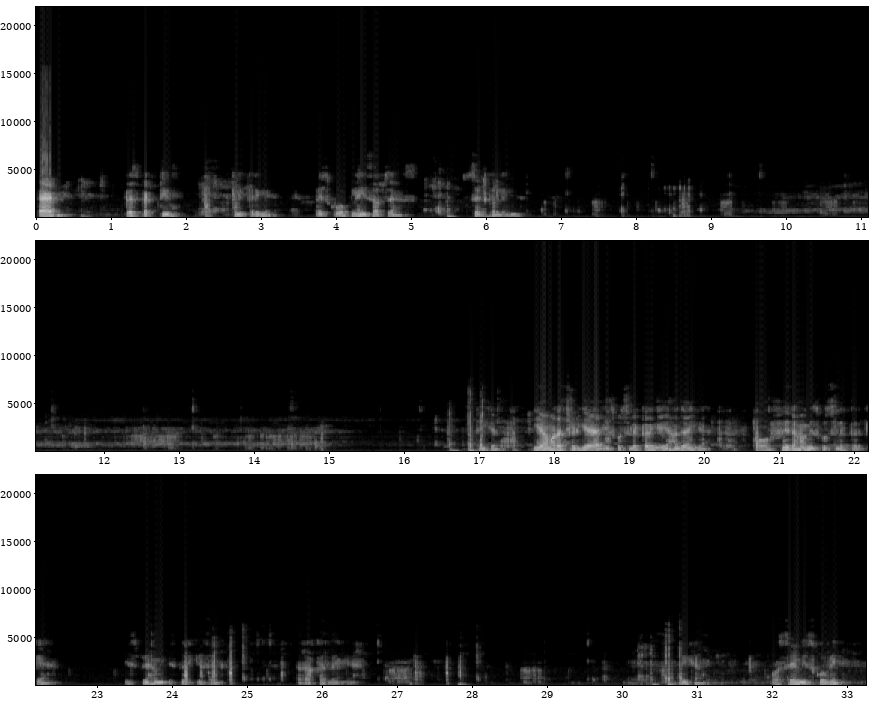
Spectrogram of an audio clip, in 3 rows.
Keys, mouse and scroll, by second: 1.3 s, 2.9 click, 7.7-17.8 drag, 18.1 ctrl+space, 18.4 click, 21.3 scroll up 1, 22.1-25.7 drag, 25.7 scroll up 1, 26.3 click, 28.4 scroll down 1, 28.8-29.6 scroll up 1, 30.3 click, 31.2 scroll down 1, 32.0 ctrl+space, 32.4 scroll down 1, 32.9 scroll up 1.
